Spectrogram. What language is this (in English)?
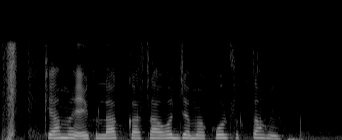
Hindi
